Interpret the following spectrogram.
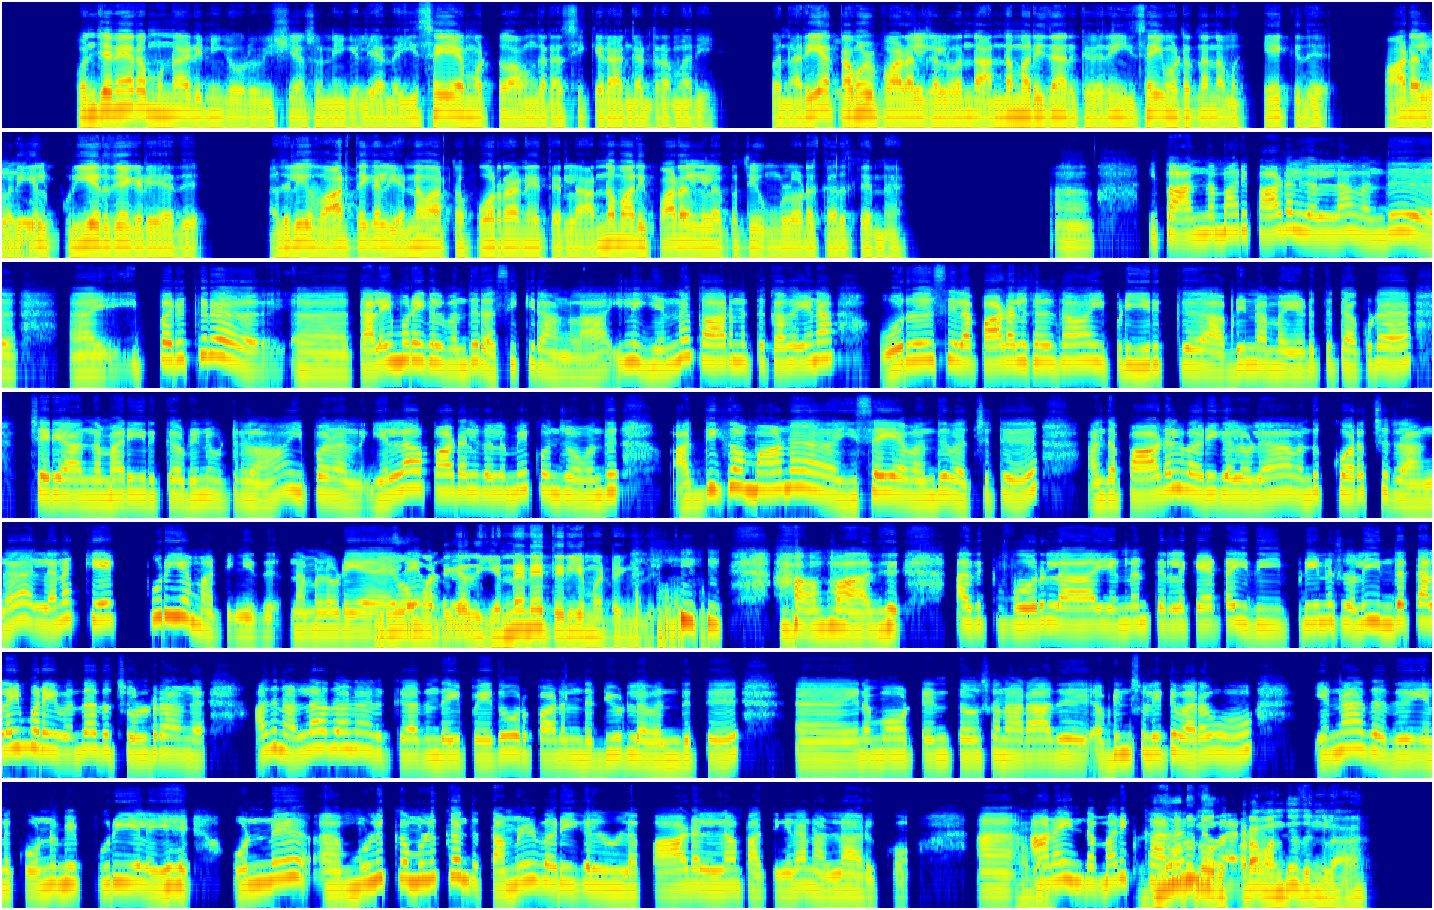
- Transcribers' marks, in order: "கேக்க" said as "கேக்"; other background noise; chuckle; chuckle
- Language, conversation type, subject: Tamil, podcast, மொழி உங்கள் பாடல்களை ரசிப்பதில் எந்த விதமாக பங்காற்றுகிறது?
